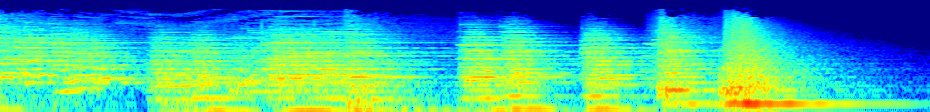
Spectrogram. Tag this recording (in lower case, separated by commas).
theme music, soundtrack music, music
